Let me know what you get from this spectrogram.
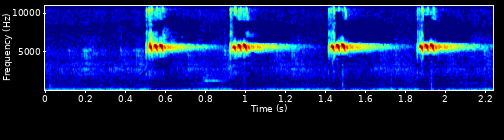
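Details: Jangkrik kalung cricket, played to chase off rats: crisp high-pitched chirps repeated evenly about every half second, each a short bright pulse, with a faint low hum between them.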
